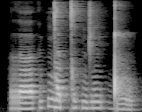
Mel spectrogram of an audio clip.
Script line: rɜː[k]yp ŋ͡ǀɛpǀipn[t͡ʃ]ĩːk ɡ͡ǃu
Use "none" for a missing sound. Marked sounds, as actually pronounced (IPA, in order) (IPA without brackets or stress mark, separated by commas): k, d͡ʒ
